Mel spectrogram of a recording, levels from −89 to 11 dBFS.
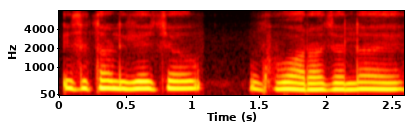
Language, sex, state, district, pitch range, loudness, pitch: Hindi, female, Himachal Pradesh, Shimla, 225-255 Hz, -13 LUFS, 240 Hz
